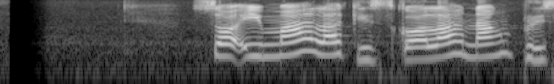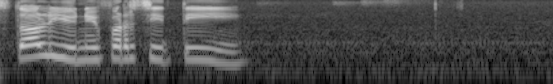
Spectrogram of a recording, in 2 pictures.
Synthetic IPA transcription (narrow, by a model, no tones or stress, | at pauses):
sɔimahlaɡ̥i̤sə̥kolahnaŋb̥ɾist̪ɔljunifərsit̪i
